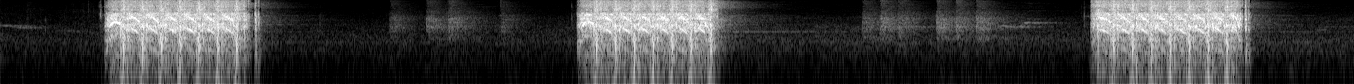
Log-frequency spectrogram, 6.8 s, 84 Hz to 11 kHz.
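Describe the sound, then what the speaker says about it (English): Specna Arms Edge SA-E14 airsoft rifle firing three loud, close full-auto bursts of rapid buzzing shots, each lasting under a second, with quiet gaps of faint background noise between them. "let's try some full auto, see how we do."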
